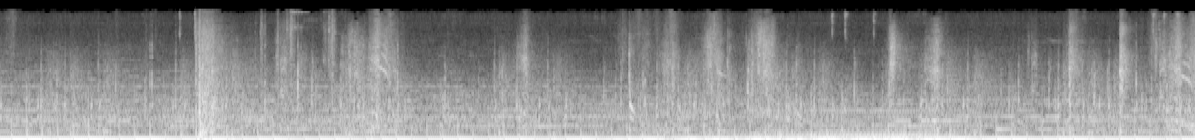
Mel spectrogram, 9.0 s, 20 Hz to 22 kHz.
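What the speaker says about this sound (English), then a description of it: "I finally tune into some friendly gunfire to my north" Distant friendly gunfire crackles near a communications tower in the World War II–themed video game Arma 3, sharp scattered shots over a constant low rumble of ambience.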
